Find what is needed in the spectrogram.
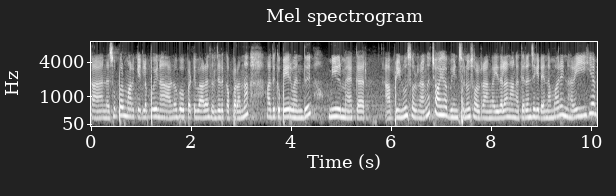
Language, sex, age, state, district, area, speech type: Tamil, male, 30-45, Tamil Nadu, Cuddalore, rural, spontaneous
